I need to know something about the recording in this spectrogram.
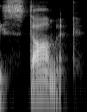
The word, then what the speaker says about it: stomach: not a like father it's not an a it's a short sound uh like cup and up and cut uh St St stomach stomach put the stress on the first syllable stomach stomach a closed sound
